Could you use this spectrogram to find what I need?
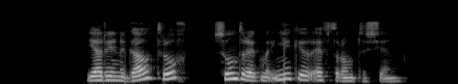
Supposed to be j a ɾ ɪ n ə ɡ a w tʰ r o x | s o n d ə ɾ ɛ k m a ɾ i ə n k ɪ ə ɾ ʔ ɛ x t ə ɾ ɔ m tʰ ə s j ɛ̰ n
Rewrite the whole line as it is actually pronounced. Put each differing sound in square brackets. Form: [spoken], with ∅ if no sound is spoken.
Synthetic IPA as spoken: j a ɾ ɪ n ə ɡ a w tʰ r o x | s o n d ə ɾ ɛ k m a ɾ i ə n k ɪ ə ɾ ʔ ɛ [f] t ə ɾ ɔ m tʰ ə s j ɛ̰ n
